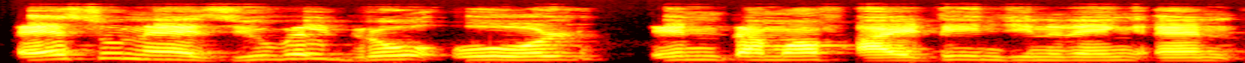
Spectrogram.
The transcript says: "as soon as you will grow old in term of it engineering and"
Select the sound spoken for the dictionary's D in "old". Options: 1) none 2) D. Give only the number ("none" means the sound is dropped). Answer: 2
